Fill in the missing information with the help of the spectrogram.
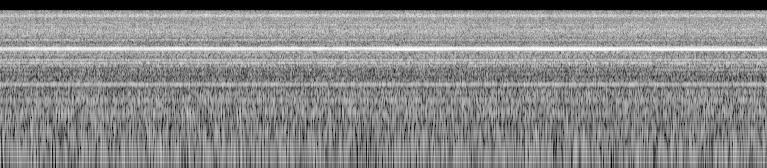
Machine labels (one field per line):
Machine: pump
